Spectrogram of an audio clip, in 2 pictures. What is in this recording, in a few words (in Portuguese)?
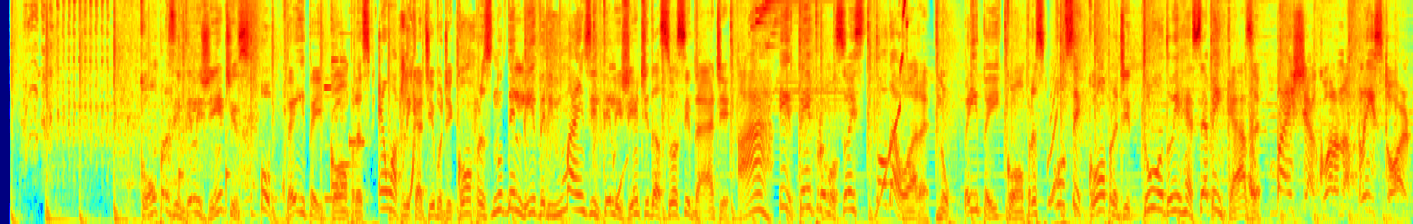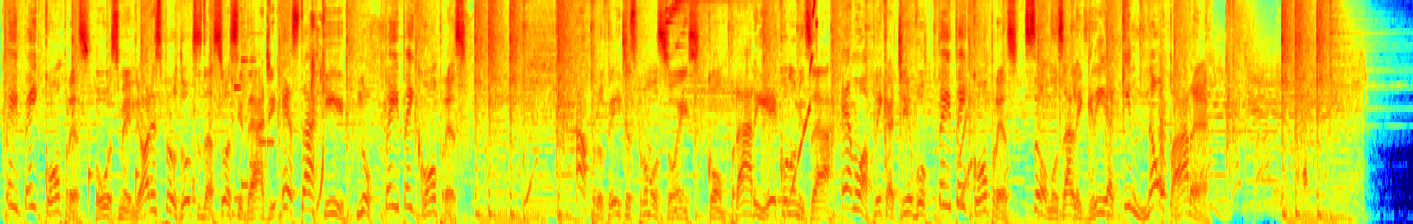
Spot Especial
